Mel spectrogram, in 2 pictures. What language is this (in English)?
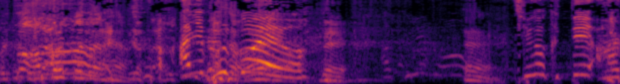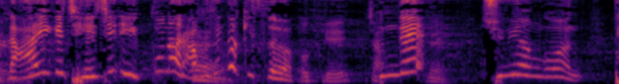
Korean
